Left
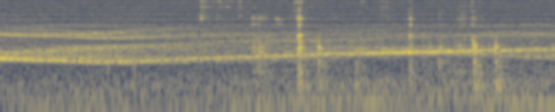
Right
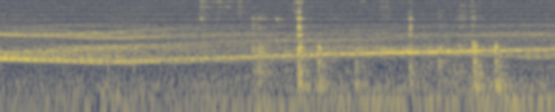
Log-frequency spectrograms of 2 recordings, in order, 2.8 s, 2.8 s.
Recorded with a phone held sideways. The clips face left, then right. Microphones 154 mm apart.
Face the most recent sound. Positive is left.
turn(degrees=-10)  # may be behind; listen again after turning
